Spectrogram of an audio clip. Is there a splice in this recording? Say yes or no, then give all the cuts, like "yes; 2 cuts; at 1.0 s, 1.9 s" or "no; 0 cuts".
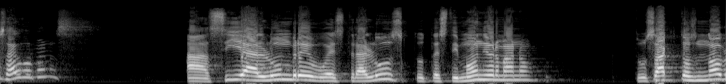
yes; 1 cut; at 4.0 s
